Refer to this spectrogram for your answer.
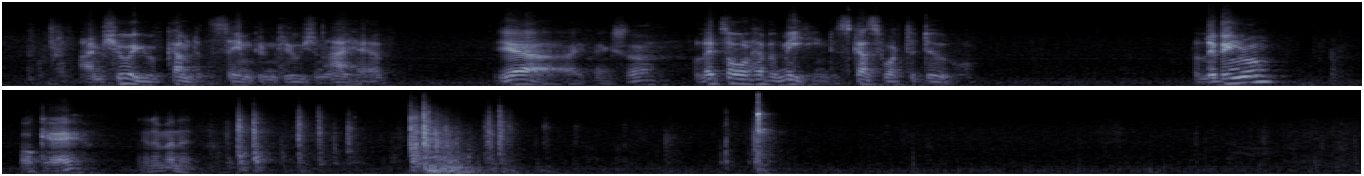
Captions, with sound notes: - I'm sure you've come to the same conclusion I have. - Yeah, I think so. - Let's all have a meeting to discuss what to do. The living room? - OK. In a minute. (door closes) (door lock clicks)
